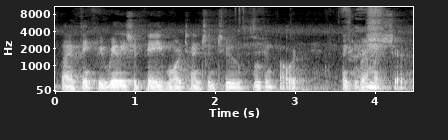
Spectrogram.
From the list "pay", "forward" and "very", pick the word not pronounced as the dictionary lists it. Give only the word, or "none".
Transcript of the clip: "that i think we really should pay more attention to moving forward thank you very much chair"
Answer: none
